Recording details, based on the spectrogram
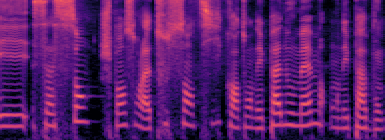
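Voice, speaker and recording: A woman talks at a medium pitch with ordinary pitch variation. The sound is dry and close with no echo, a very clean recording with a silent background. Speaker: personal branding expert and author. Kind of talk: conference interview. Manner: fast.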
